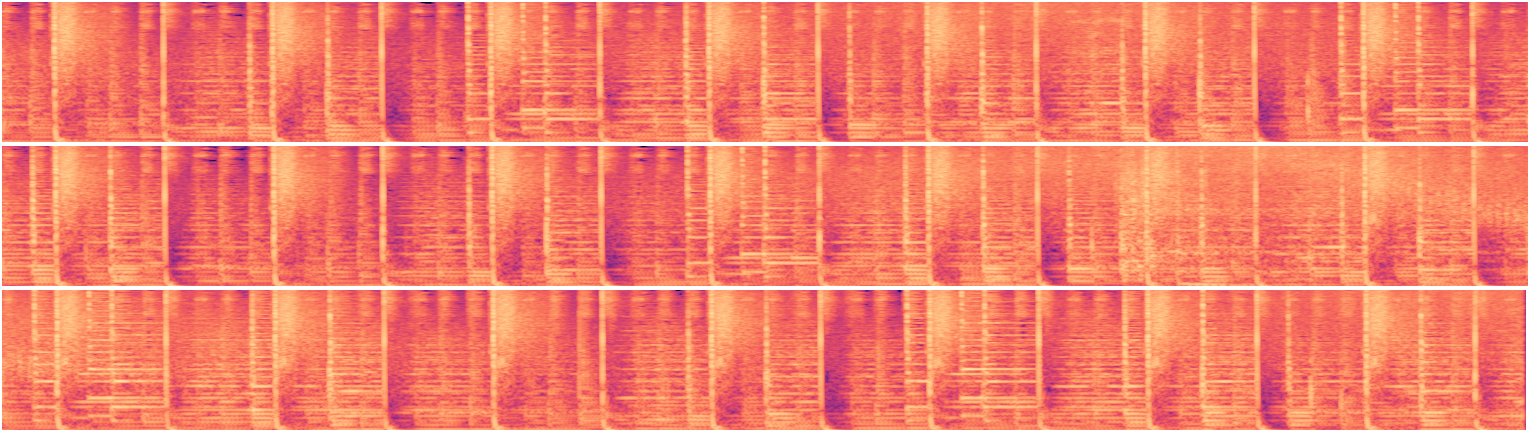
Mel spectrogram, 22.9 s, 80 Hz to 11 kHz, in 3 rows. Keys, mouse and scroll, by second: 12.5 click, 17.8-20.2 drag.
